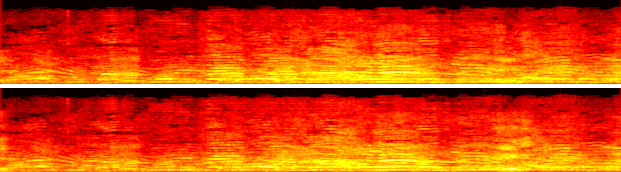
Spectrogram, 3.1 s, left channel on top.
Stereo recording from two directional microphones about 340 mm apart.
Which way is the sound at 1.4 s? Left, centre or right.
Left.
